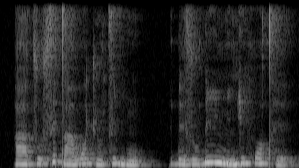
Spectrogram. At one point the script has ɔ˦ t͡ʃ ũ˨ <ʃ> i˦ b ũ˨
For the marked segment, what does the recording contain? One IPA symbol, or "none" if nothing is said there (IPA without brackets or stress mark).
t͡s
